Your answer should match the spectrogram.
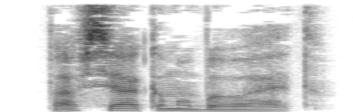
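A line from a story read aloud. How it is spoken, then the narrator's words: Sigh. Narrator (Russian): вздохнул Юртанка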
